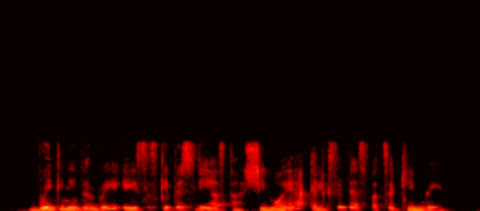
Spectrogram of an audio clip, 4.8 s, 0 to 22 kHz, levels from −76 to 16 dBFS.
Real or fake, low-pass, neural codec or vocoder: fake; 7.2 kHz; codec, 16 kHz, 1 kbps, X-Codec, HuBERT features, trained on general audio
